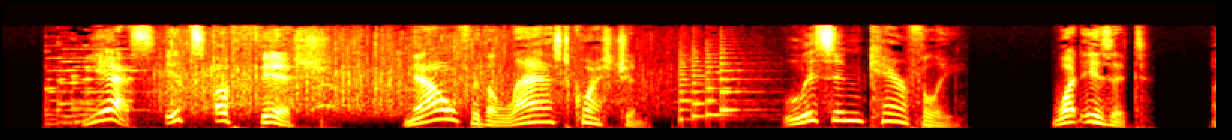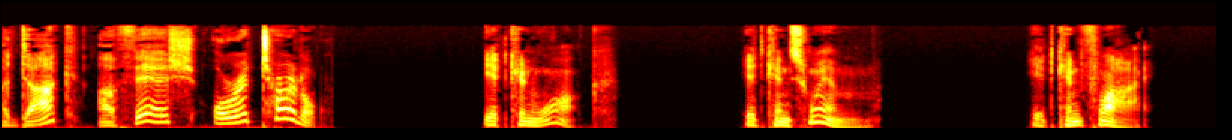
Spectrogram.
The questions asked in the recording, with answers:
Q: What is it?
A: It's a duck. A duck can swim, and a duck can walk, and a duck can fly.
